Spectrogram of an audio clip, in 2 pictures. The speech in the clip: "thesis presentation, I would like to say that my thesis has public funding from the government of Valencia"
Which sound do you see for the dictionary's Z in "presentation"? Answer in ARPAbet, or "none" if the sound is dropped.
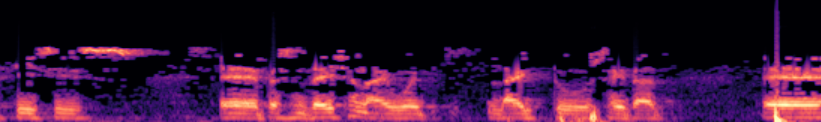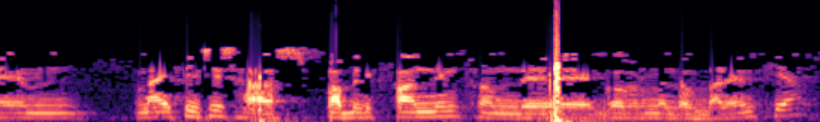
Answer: S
